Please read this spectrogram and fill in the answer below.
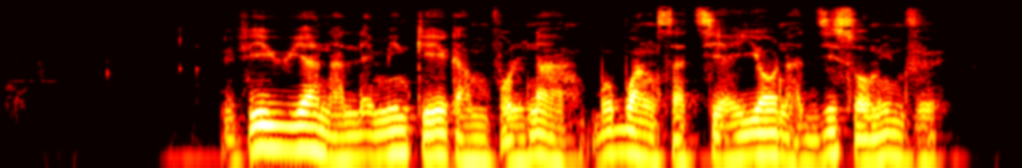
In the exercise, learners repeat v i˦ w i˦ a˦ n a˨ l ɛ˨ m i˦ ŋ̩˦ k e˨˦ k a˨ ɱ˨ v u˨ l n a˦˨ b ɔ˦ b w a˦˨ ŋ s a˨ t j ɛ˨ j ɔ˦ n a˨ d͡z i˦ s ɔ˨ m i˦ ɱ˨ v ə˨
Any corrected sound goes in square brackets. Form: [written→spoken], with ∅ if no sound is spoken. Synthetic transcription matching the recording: v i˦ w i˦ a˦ n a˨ l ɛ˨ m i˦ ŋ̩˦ k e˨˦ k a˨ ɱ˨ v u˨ l n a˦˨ b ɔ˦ b w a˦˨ ŋ s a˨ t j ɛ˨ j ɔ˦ n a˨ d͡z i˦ s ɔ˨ m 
